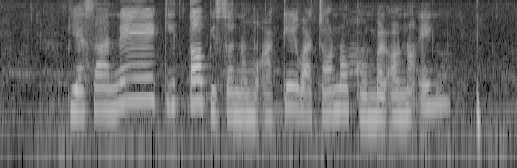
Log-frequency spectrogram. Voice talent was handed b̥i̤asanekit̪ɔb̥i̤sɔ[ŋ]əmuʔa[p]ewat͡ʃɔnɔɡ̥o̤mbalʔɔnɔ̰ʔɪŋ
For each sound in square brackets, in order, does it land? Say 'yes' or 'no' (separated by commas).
no, no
